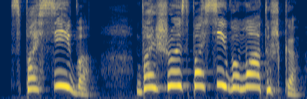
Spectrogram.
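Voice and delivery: high, bright joyful thanks; excited exclaim. Acted. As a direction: burst out with joy. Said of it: "воскликнула Золушка".

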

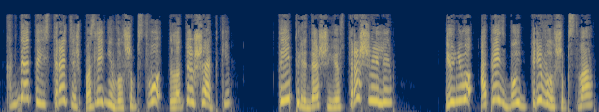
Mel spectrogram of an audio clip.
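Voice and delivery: high, quick small dog; little dog voice. A narrator's reading. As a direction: chatter like an eager little dog. Totoshka explains.

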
